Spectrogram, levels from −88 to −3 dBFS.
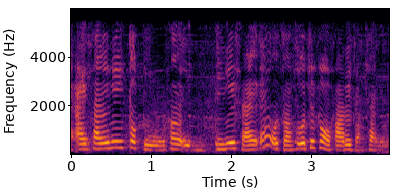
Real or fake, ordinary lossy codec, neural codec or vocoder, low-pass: fake; none; codec, 44.1 kHz, 1.7 kbps, Pupu-Codec; 5.4 kHz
